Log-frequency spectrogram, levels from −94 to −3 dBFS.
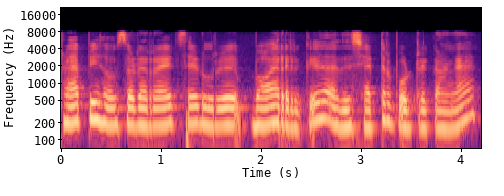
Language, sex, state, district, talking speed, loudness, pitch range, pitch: Tamil, female, Tamil Nadu, Kanyakumari, 140 wpm, -16 LUFS, 170-200 Hz, 185 Hz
